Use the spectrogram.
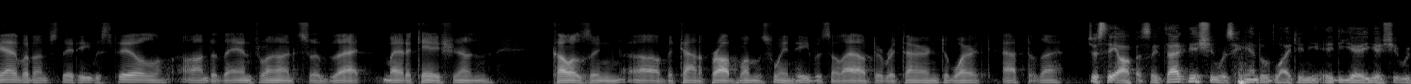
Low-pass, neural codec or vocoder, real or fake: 7.2 kHz; codec, 16 kHz, 1 kbps, FunCodec, trained on LibriTTS, 50 frames a second; fake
